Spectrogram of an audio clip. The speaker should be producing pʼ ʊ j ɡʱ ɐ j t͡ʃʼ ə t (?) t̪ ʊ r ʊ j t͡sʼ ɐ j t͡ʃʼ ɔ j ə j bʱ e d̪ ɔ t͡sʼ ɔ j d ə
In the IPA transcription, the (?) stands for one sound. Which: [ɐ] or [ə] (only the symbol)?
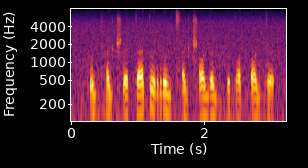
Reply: ɐ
